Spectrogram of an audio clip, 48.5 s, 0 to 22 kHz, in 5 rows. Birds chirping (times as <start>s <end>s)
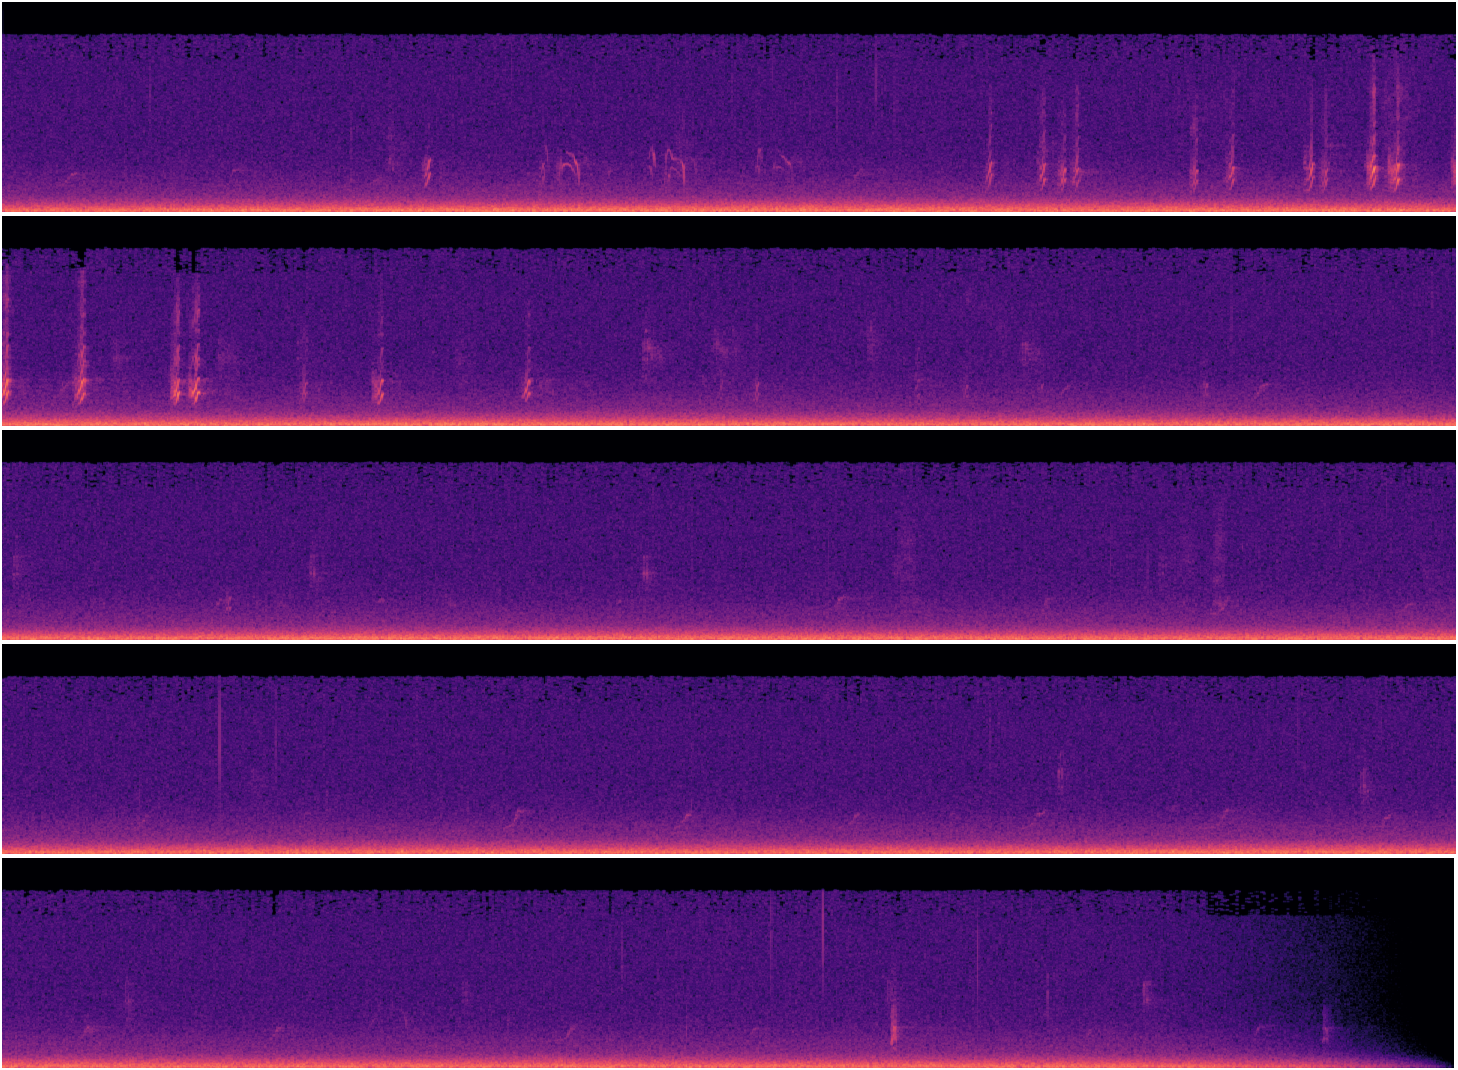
6.5s 13.4s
